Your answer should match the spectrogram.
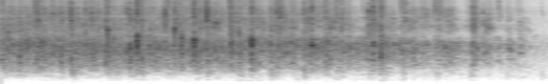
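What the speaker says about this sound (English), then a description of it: "Let's give them a round of applause in their memory." An audience at a Charter Day convocation applauds in memory of late leaders, steady dense clapping from a large crowd that holds for a few seconds and then begins to thin out.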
